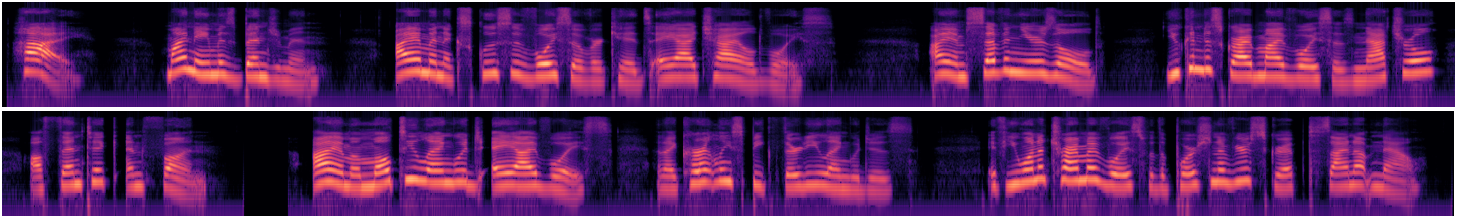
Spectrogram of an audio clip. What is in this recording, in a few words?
boy7; voiceoverkids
